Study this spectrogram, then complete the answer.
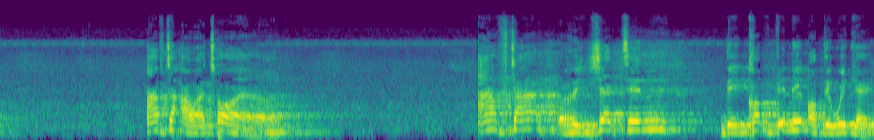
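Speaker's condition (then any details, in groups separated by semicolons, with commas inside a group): No condition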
